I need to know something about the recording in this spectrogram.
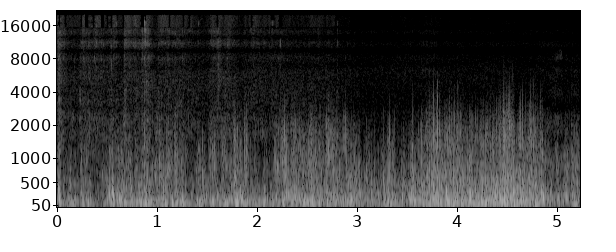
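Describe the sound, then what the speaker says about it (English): Strong wind buffets the microphone in continuous gusty roars, loud and close, with rushing noise swelling and easing throughout, on a seaside promenade in Kuwait. "So today is quite windy, as you can tell."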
